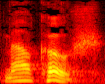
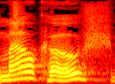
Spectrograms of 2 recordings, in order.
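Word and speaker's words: malkosh (מלקוש): M-A-L-Q long O-S-H, malkosh. So malkosh means the latter rains.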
